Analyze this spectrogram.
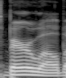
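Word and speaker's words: Barruel: Can you imagine Augustin Berruel, I believe is how you say his name. – Yeah, it's Berruel, but I'm going to just say Augustin.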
